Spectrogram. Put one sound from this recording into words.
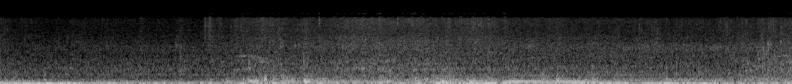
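Cars drive slowly through floodwater with a wet swishing.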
